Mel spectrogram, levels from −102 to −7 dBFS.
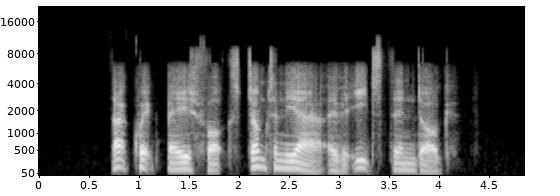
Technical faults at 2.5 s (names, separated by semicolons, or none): Bluetooth SBC compression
